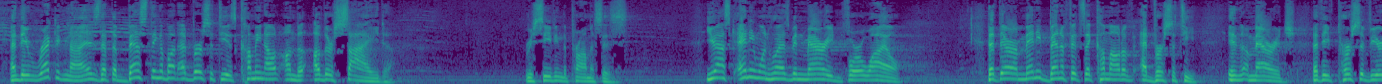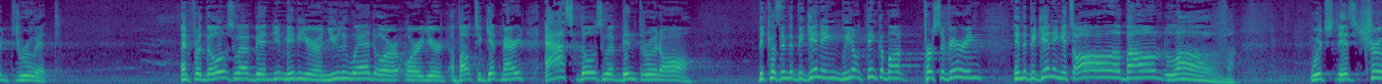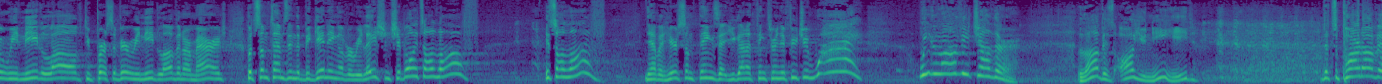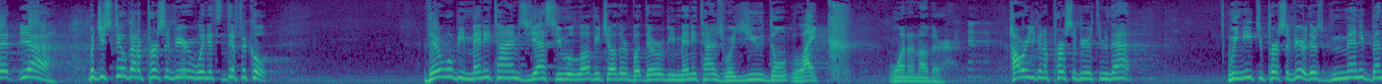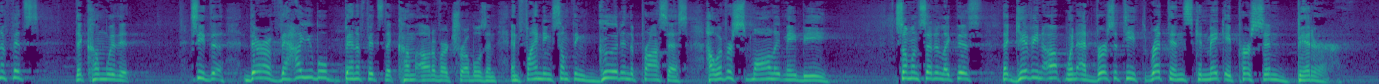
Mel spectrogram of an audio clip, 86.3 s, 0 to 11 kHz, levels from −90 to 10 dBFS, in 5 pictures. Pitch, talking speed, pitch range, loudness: 205 Hz, 165 wpm, 165-245 Hz, -27 LUFS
